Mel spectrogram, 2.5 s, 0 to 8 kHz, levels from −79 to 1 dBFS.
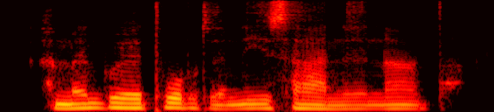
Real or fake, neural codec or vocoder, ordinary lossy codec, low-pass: fake; codec, 16 kHz, 0.5 kbps, X-Codec, HuBERT features, trained on balanced general audio; none; none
